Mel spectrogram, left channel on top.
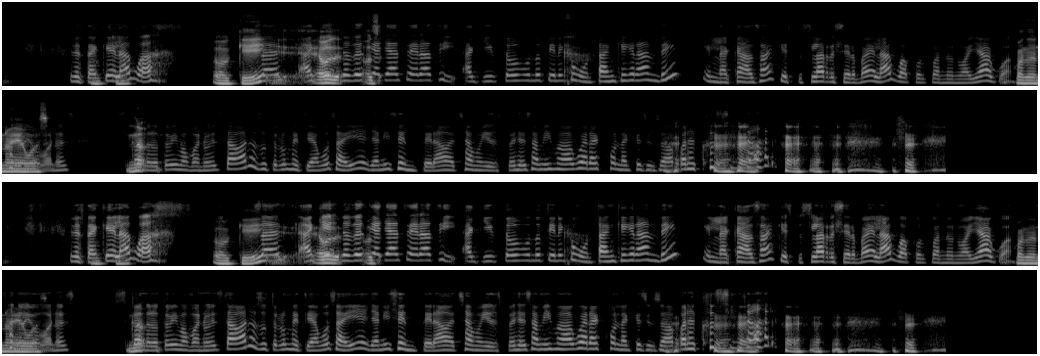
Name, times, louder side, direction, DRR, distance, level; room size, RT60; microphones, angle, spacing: voice 1, 0.0-1.8 2.5-10.1 10.4-11.0 11.5-18.0, right 4 dB, 75° right, 4.2 m, -36 dB
voice 2, 0.9-1.3 2.1-3.8 5.6-5.8 10.1-10.8 11.6-11.8 16.9-17.2 17.5-17.9 18.2-19.8, left 2 dB, 65° left, 7.9 m, -33 dB
head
